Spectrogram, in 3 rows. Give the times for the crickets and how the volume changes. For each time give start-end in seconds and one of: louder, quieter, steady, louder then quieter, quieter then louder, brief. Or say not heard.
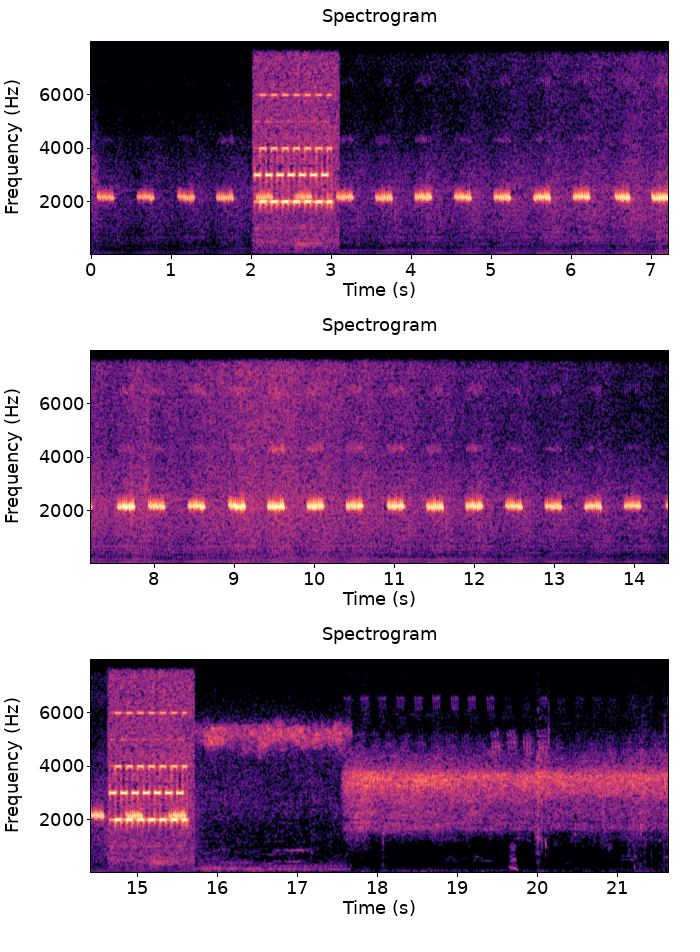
0.0-21.6 louder then quieter.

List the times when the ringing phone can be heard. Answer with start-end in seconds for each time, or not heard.
2.0-3.1, 14.6-15.8.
